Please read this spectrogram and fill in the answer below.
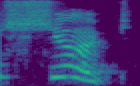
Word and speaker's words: should: Jadi L-nya itu gak kebaca teman-teman bukan should. No, should aja udah cukup L-nya itu hilang disamarkan. Jadi should should what should I do? Gitu. Kalau misalnya pengin lebih kedengaran more like a native speaker ya, the action pakainya should aja. Jadi L-nya enggak usah dibaca.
